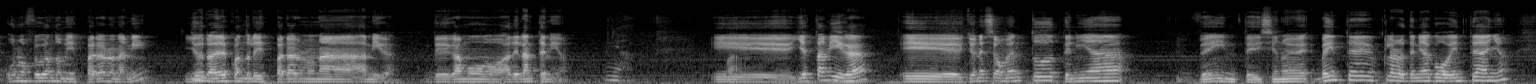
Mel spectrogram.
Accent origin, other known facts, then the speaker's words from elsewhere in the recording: Puente Alto, Santiago Metropolitan Region, Chile; Yo soy hijo de Puente, o soy de acá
